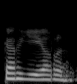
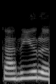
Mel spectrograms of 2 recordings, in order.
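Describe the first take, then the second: First: It is longer and ends on a vowel. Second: It is short and ends on an R sound. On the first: The speaker calls it right. "tapi karriere" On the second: The speaker calls it wrong. "Nggak karir"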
